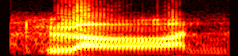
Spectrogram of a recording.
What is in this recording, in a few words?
"loon", Thai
